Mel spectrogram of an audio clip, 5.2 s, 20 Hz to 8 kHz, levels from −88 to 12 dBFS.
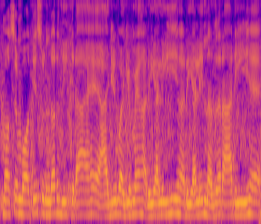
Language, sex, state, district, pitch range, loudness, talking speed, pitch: Hindi, female, Uttar Pradesh, Jyotiba Phule Nagar, 160-175 Hz, -13 LUFS, 185 wpm, 165 Hz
